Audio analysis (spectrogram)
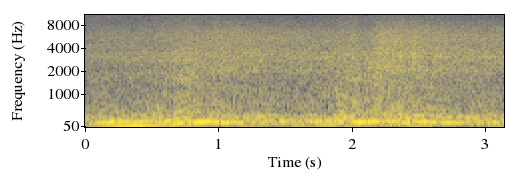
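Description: Dodge Viper engine running with its headlights and fog lights on, a loud, close, steady low rumble with a slight rise and fall in revs.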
